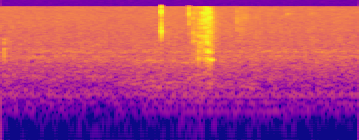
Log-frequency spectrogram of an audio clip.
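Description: Handling noise on the camera: a sharp click about a second in, then a brief scrape, over faint room tone.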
